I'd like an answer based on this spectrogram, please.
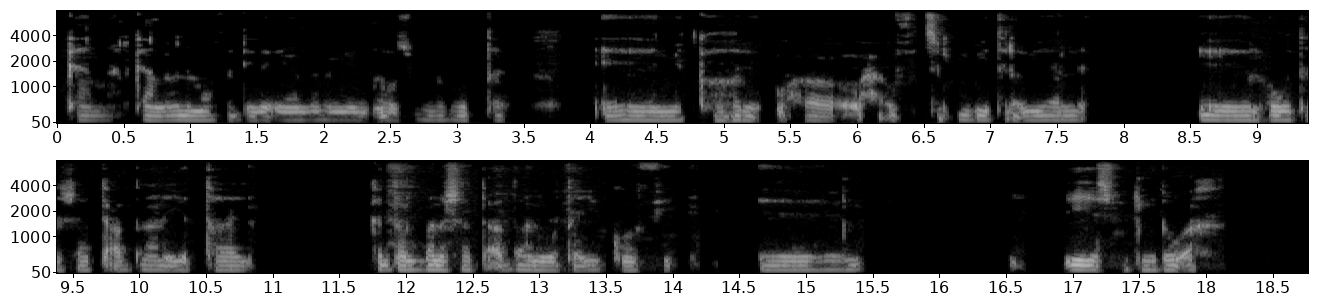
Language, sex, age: Somali, male, 18-24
